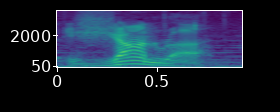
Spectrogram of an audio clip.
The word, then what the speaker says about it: genre: The word genre. – Genre. – What do you think, Ted? – French? – Nailed it. Pronounced the French way, this word doesn't get the English treatment.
